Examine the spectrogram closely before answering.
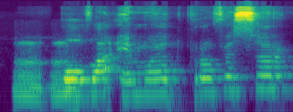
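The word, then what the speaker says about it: професор: comment on this uh the fact that Professor is of intern National foreign uh language word or like Latin I guess basically uh means that people may expect it to be accented in a different way but it's actually uh accented just all as our rules would uh prescribe so it's third from the last or in this case actually the first syllable so the accent is on pro pro Professor means this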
